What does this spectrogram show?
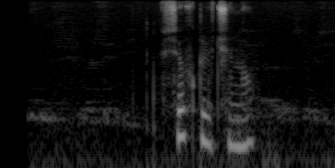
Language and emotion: Russian, neutral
